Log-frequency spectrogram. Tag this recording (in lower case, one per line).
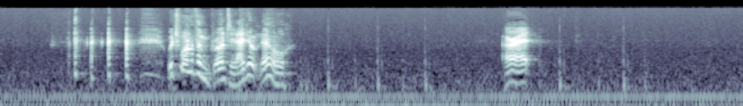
speech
